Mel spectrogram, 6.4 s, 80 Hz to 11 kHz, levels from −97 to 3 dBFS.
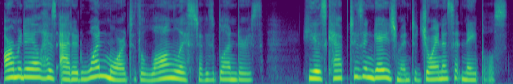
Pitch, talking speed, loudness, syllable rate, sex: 240 Hz, 205 wpm, -18 LUFS, 5.6 syllables/s, female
